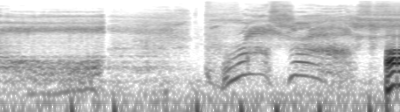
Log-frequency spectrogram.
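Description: Gollum's voice from a film clip: two short rising-and-falling calls in quick succession a little over two seconds in, over a faint low background.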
